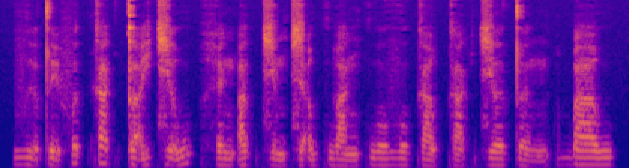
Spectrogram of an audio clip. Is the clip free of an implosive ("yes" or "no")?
no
